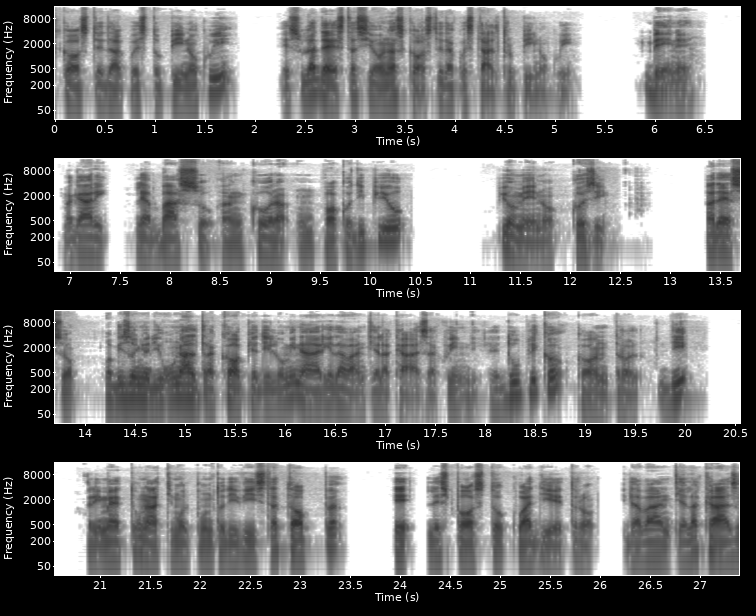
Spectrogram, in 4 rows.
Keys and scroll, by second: 19.6 super+d.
